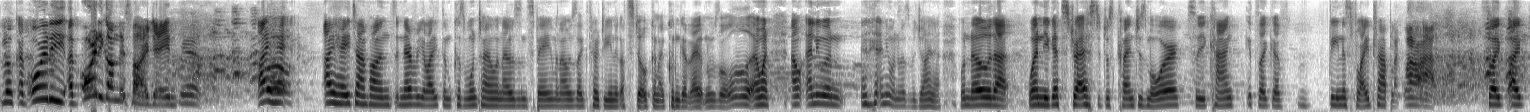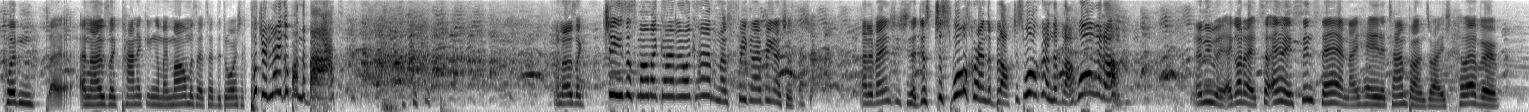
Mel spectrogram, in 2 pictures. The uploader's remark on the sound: We reveal some of our most mortifying teenage stories in front of a sold-out crowd of sounders. Live at The Fourth Corner in Dublin 8.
